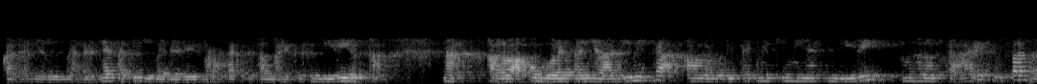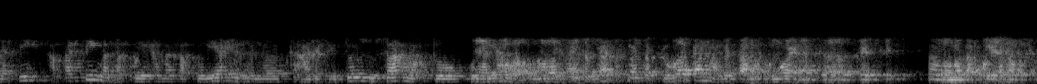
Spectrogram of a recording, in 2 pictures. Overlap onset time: 15.1 s

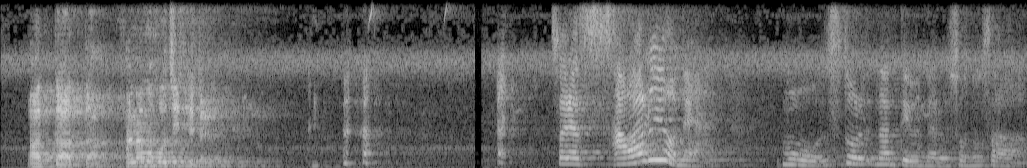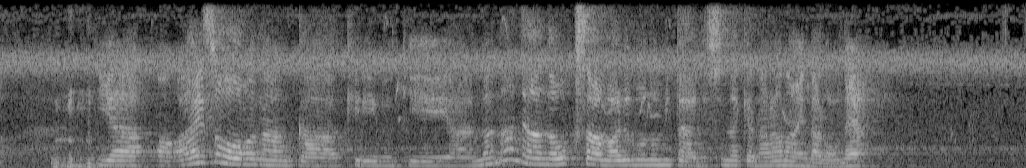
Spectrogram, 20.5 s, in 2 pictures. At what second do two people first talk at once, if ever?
none

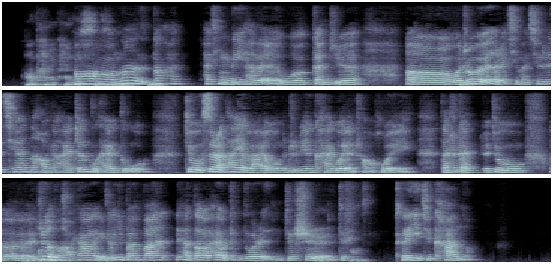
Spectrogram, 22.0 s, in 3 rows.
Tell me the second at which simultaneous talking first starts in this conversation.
1.0 s

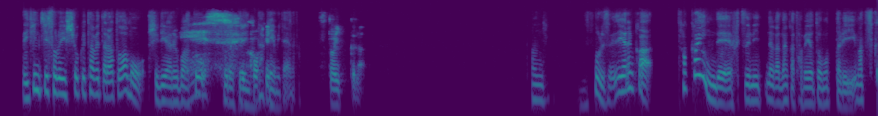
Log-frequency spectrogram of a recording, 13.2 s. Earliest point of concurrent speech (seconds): 2.7 s

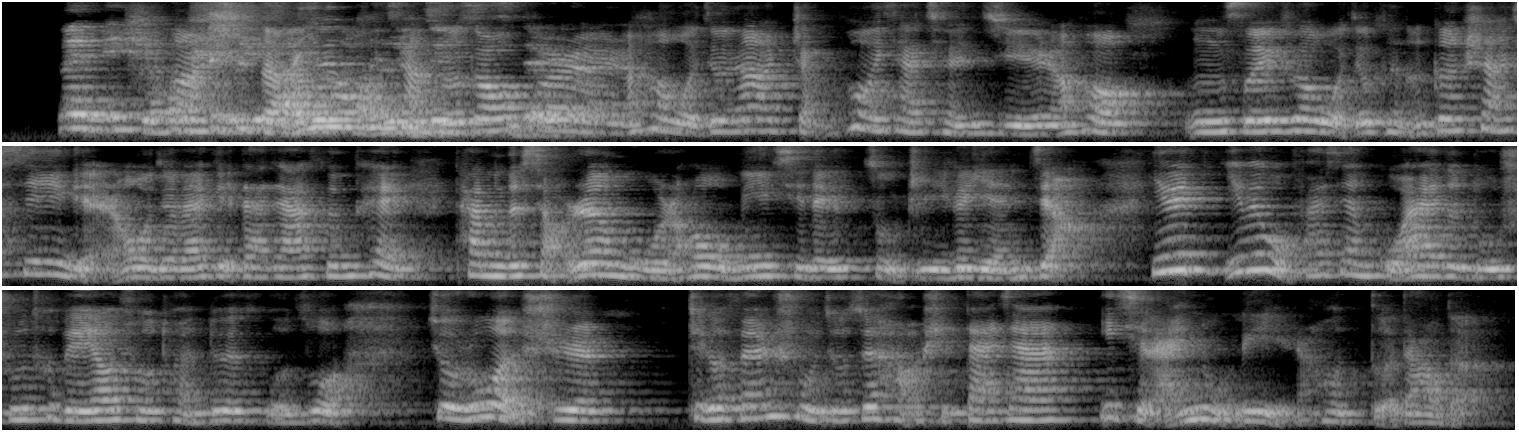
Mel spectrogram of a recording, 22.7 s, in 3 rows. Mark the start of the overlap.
0.8 s

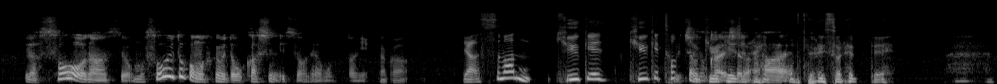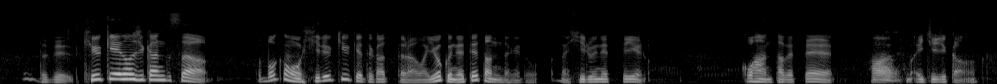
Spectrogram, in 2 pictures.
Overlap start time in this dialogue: 6.7 s

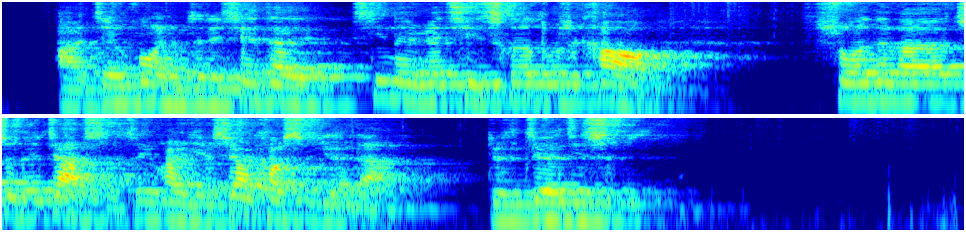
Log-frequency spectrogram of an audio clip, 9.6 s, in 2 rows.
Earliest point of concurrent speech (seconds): none

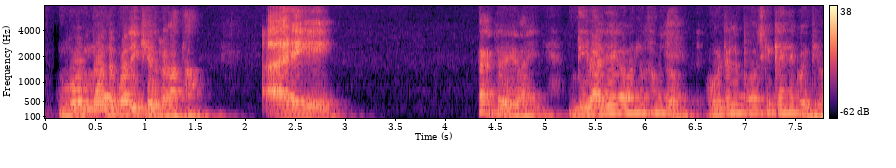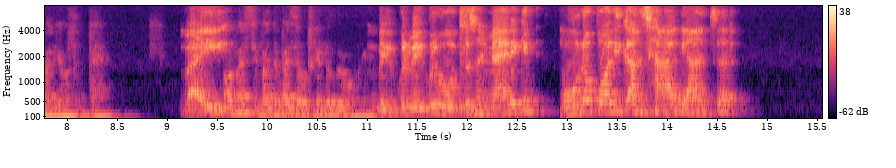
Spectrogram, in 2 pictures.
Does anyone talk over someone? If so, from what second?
none

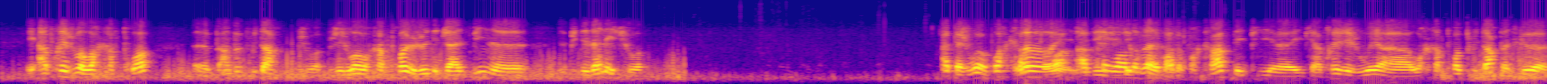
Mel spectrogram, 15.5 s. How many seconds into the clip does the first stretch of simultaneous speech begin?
10.1 s

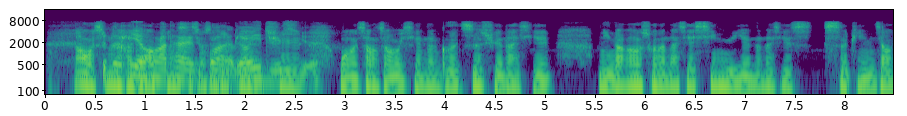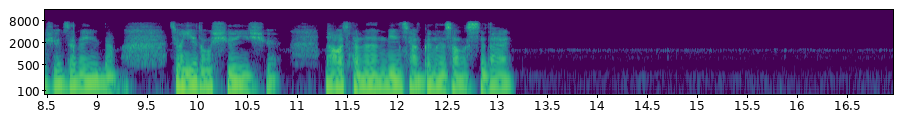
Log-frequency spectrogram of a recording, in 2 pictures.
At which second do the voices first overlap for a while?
0.5 s

